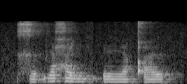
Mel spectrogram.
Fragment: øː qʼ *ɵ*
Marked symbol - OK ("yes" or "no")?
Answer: yes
